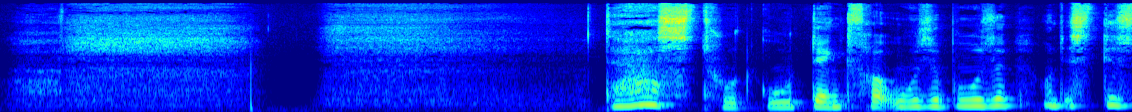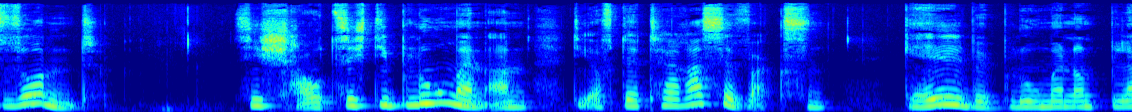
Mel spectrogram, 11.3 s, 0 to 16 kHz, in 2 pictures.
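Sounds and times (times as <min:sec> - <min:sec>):
woman on a terrace drawing a deep breath of fresh air: 0:00.0 - 0:03.0
speech: 0:03.0 - 0:06.3, 0:06.9 - 0:11.3.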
